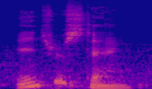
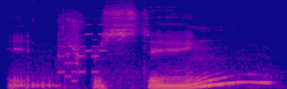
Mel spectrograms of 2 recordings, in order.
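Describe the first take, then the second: First: Said in the usual way. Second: Slow, much softer "Interesting" with a rising end; hushed intrigue. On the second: Acted. Detective eyeing the box, slow and hushed. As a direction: draw out "Interesting" under the breath. Same word said twice.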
